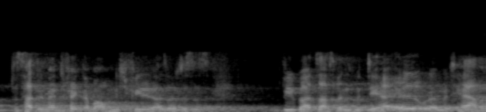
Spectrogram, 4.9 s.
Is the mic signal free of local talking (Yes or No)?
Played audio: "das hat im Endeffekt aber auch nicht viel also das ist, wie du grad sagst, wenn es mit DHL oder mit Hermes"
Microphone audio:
Yes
